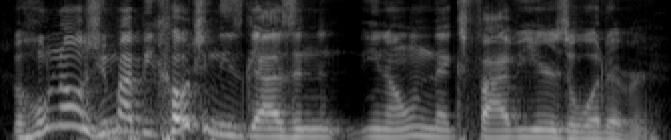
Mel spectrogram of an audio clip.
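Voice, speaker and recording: A man's voice: fairly high pitch, wildly swooping pitch, quick pace. Casual American man hosting a podcast. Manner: informal, slangy. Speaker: podcast host, interviewer.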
